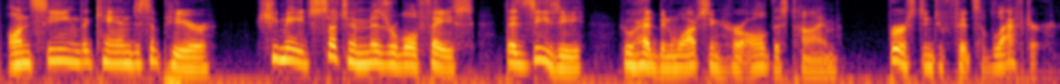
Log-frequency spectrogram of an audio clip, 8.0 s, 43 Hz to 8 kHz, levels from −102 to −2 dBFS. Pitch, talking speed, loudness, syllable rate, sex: 145 Hz, 195 wpm, -20 LUFS, 5.2 syllables/s, male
